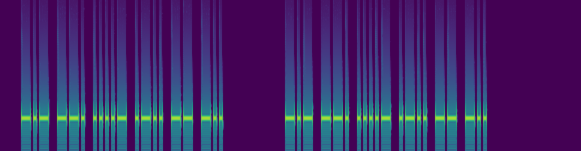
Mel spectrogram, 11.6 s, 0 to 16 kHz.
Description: Morse code, heard as a keyed tone, about 20 wpm, 700 Hz. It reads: KG4LMD KG4LMD
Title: USA Call Signs - 6 Characters - Repeated 2x - 20wpm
